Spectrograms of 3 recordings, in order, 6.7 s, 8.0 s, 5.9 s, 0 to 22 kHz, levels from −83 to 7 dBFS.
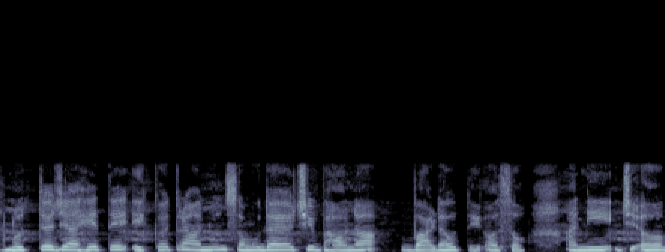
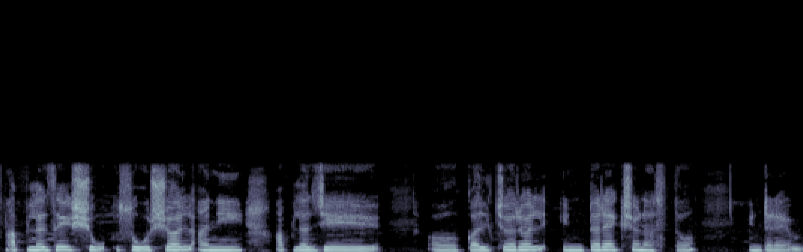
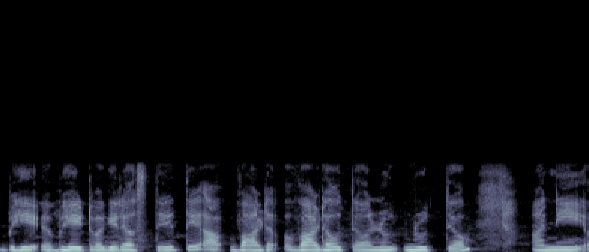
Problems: constant background noise, background conversations at intervals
